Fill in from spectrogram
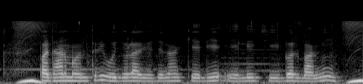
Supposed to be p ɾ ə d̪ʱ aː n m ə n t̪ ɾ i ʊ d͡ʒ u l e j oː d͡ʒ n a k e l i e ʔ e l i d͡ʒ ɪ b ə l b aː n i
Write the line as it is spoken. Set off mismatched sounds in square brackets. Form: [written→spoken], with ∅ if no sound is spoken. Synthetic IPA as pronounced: p ɾ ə d̪ʱ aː n m ə n t̪ ɾ i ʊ d͡ʒ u l [e→a] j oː d͡ʒ n a k e l i e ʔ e l i d͡ʒ [ɪ→i] b ə l b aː n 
